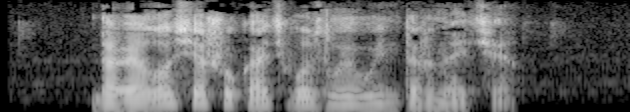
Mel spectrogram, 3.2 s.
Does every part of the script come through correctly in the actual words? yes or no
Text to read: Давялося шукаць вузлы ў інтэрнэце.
yes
